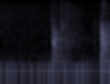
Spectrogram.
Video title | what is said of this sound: St James Plantation Harbour Town III Tour | if you can hear me knocking on this door this is a solid door into the bedrooms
